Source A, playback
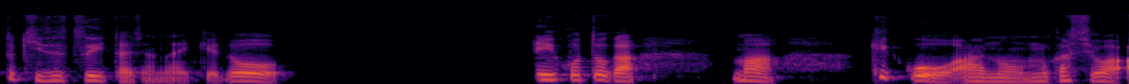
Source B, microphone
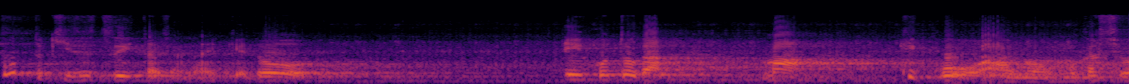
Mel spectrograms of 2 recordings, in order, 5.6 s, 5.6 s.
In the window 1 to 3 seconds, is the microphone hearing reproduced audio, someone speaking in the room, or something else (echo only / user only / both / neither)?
echo only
